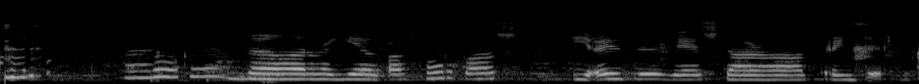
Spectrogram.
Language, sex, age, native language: Icelandic, male, 11, Icelandic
